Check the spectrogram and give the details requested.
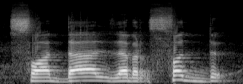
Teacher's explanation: ناظرین، ہم نے یہاں سختی سے پڑھا، کیوں پڑھا؟ کیونکہ دال ساکن ہے اور دال حروف قلقلہ کے 5 حرفوں میں آئے گی، اس لیے یہاں قلقلہ ہوگا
